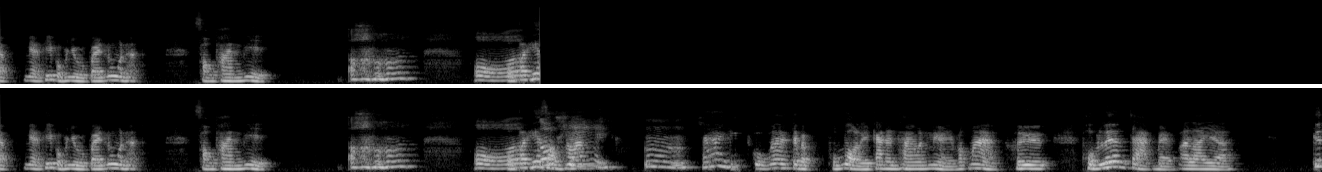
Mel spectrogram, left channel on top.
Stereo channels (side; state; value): left; drops out; at 5.4 s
